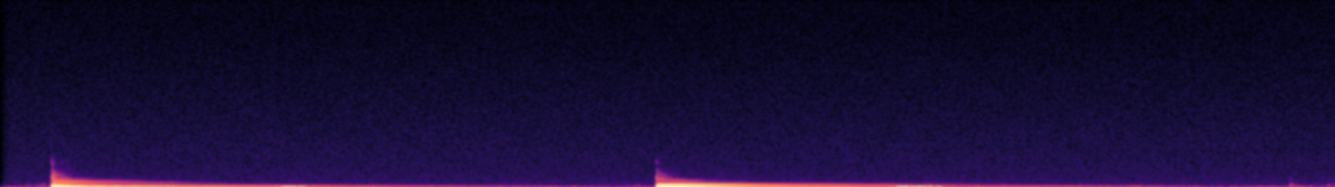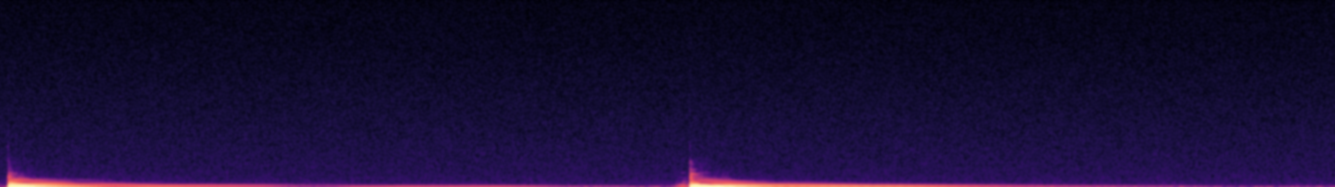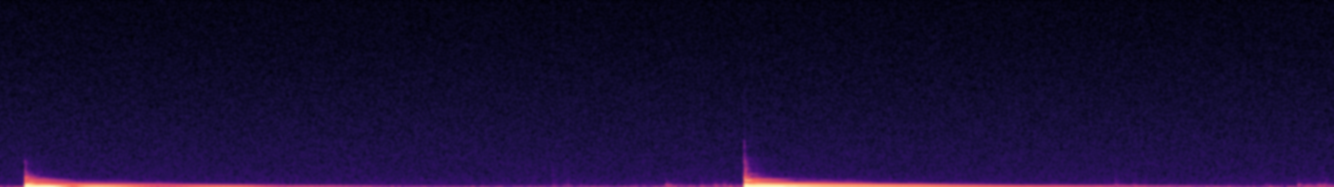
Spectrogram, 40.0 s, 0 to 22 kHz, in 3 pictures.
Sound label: Bass pizz sul G mf C3 B3, double bass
